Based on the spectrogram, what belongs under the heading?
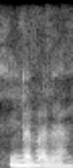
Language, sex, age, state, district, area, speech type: Bengali, female, 60+, West Bengal, Darjeeling, rural, spontaneous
